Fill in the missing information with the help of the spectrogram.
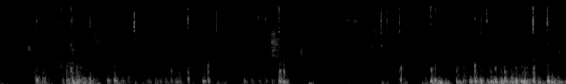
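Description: Computer keyboard keys clicking in an irregular run of keystrokes as text is typed.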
